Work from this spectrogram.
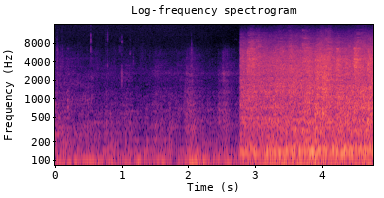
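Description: Shalimar Express passenger train running on Pakistan's ML1 line between Karachi and Lahore, a muffled steady rumble that suddenly swells into a loud, close roar of wheels on rails, continuous to the end.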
